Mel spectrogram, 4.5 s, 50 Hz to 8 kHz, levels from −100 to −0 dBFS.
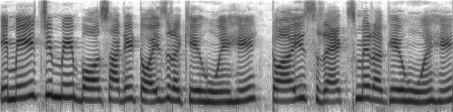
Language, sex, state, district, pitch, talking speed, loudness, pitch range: Hindi, female, Bihar, Gopalganj, 275 Hz, 185 wpm, -15 LUFS, 255-305 Hz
